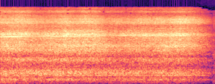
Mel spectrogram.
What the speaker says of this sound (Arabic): طائرة من السعودية لإغاثة منكوبي السيول والفيضانات تصل السودان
